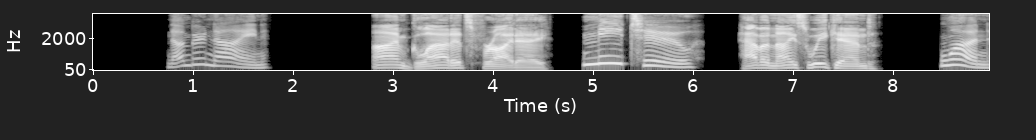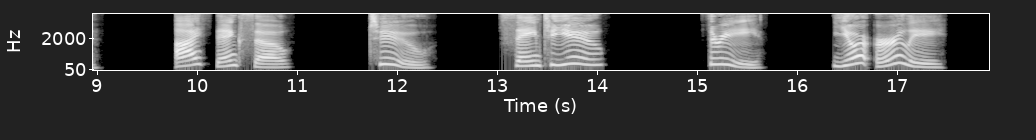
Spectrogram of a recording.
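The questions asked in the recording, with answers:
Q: Have a nice weekend.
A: 2: Same to you.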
